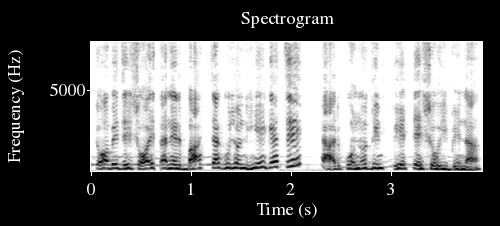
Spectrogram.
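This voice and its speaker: A woman's voice: on the high side, fast talker, breathy edge, no room sound. A woman voicing a bitter, suspicious old village granny in a cartoon folk tale, scolding and lamenting. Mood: wailing, bitter. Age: older. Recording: music behind the voice. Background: music.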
